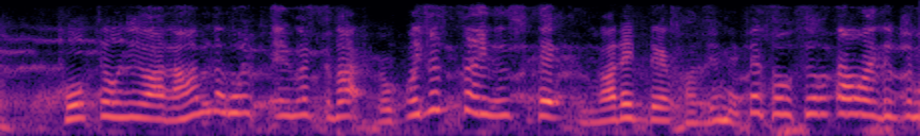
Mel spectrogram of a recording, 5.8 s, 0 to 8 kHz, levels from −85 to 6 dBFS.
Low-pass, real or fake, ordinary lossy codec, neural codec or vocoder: 7.2 kHz; fake; Opus, 32 kbps; codec, 16 kHz, 1 kbps, FreqCodec, larger model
